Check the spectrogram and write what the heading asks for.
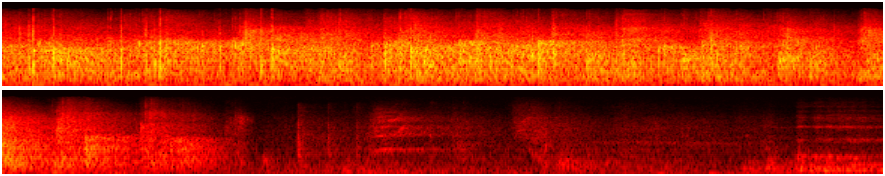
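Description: A small group applauding, a dense patter of hand claps that dies away about three and a half seconds in.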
